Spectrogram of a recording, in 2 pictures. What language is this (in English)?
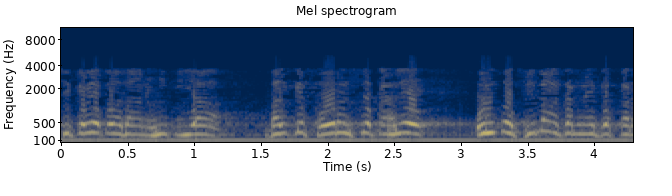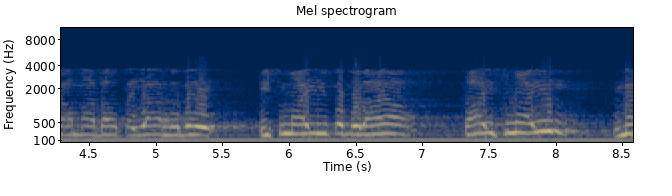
Urdu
